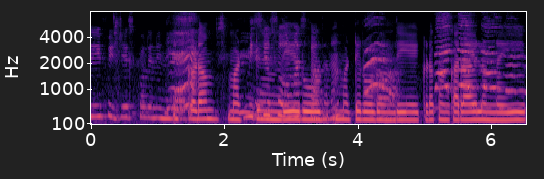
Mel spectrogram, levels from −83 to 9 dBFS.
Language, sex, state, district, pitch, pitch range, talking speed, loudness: Telugu, male, Andhra Pradesh, Guntur, 210 Hz, 205-230 Hz, 75 wpm, -27 LUFS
